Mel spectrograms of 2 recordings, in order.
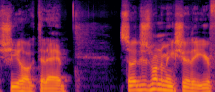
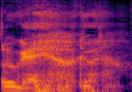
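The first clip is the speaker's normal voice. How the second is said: put-on monster voice, slower. Trying out a voice and asking a friend's opinion, in a Hormone Monster voice. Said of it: "how you sound like the hormone monster".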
